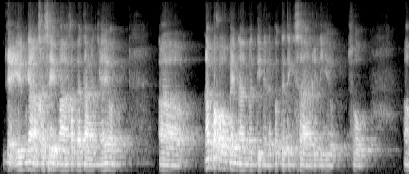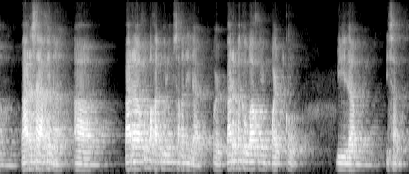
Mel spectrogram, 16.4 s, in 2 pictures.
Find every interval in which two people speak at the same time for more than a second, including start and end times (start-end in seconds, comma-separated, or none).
none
